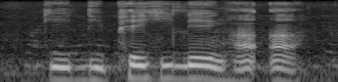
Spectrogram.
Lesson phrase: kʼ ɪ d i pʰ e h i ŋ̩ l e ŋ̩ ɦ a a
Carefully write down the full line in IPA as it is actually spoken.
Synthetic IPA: kʼ ɪ d i pʰ e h i l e ŋ̩ ɦ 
